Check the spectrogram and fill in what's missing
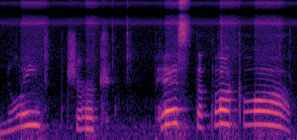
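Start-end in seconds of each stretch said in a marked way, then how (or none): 1.6-2.9 drawn out, spat slowly; slow curse. Real, not acted. Gamer slowly cursing at the boss. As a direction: drag each word in anger.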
